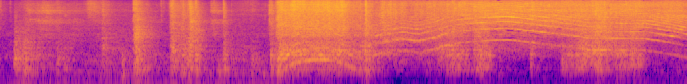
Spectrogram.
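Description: Electric hand drill working on a stainless-steel stove top, after some light metal knocks and clinks. About a third of the way in the drill's motor starts, and its whine rises and falls in pitch as the trigger is squeezed and eased.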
